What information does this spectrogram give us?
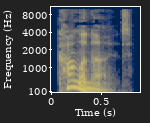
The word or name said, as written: colonize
